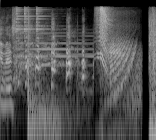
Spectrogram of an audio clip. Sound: laughter; ding!

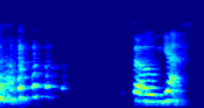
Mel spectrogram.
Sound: laughs

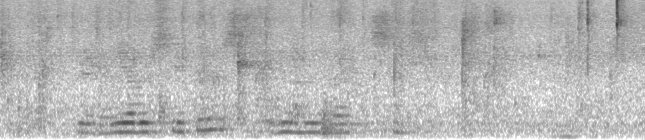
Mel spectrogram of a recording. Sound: faint chatter

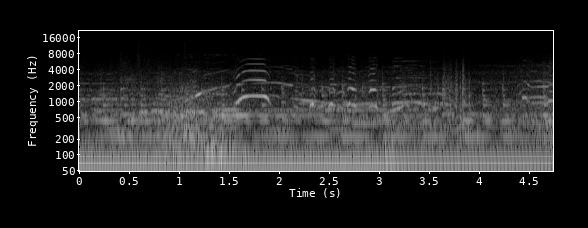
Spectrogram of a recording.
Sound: lively music begins; family laughing

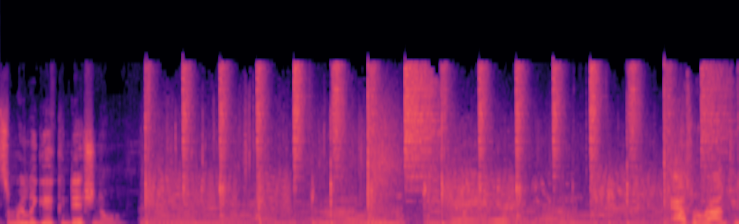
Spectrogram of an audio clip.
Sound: mooing

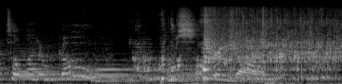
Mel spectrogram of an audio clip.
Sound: toilet flushes

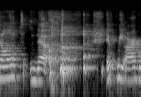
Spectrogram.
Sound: chuckles

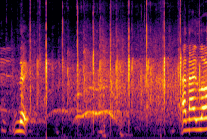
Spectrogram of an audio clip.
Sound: crowd applauds

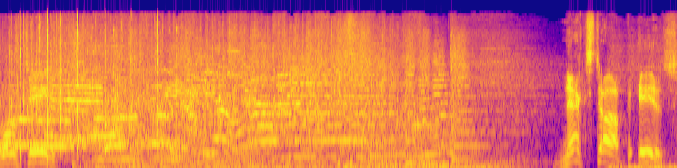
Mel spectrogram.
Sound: cheers and applause

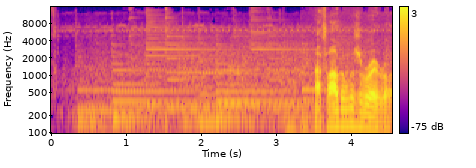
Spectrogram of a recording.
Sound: train in motion

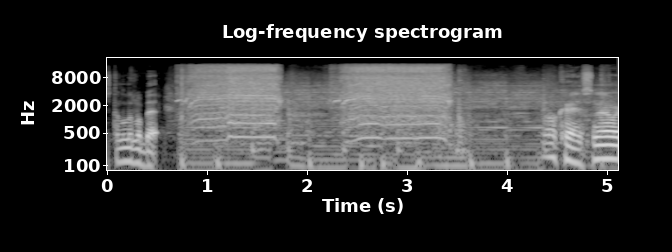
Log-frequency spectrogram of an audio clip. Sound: mechanical whirring

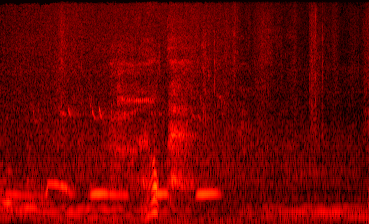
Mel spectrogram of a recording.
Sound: sound: Bird Noise

